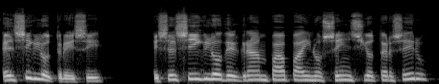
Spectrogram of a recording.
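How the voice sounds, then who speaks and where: A man giving scripted documentary narration in a solemn, measured voice with dramatic pauses. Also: sits high, expressive, fairly bright tone, no echo. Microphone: studio voice-over. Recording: voice-over over guitar music. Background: guitar music.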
